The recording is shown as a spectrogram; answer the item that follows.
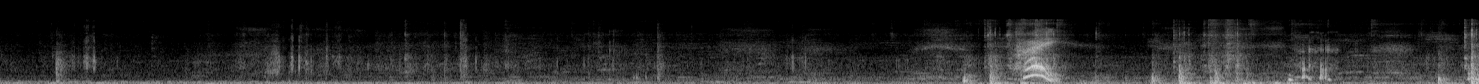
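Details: Two-week-old miniature dachshund puppies nursing with their mother Scarlett: soft wet suckling clicks and shuffling under a low hum, then one brief, high, bent squeal from a puppy, followed by more rustling and sucking.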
